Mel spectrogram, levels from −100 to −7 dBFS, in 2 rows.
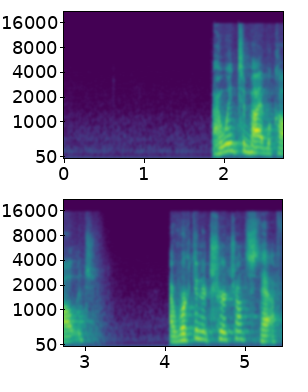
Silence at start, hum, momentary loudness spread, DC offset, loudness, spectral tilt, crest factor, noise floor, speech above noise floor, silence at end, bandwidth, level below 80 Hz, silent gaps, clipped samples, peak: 1.85 s; none; 12 LU; under 0.1%; -22 LUFS; -4.5 dB/octave; 22 dB; -77 dBFS; 55 dB; 0 s; 16 kHz; -74 dBFS; none; under 0.1%; -2 dBFS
